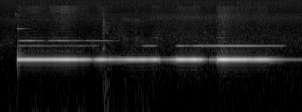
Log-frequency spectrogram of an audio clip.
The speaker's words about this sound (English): You need clarity. You need clear water, good water. You need quartz crystals, and you need clear sounds. Let me play this bowl again for you, shall I? Yes, please.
